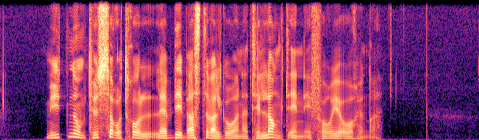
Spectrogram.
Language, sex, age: Norwegian, male, 32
